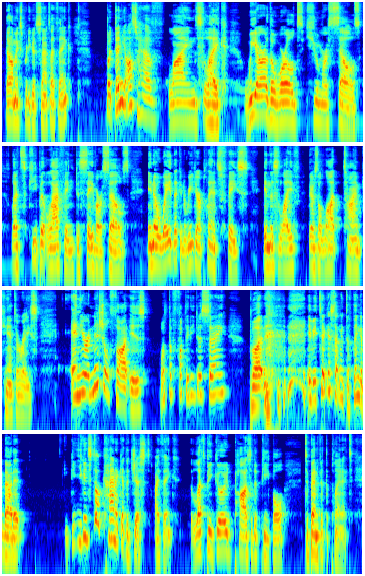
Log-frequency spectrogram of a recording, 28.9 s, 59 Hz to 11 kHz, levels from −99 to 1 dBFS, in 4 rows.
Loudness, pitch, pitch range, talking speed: -25 LUFS, 140 Hz, 125-205 Hz, 180 wpm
